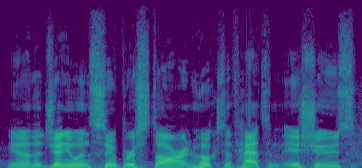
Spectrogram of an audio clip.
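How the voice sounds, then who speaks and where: A man with a high voice co-hosts a wrestling show. He recaps the matches and banters like one of the show's own personalities. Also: fairly quick, fairly bright tone.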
